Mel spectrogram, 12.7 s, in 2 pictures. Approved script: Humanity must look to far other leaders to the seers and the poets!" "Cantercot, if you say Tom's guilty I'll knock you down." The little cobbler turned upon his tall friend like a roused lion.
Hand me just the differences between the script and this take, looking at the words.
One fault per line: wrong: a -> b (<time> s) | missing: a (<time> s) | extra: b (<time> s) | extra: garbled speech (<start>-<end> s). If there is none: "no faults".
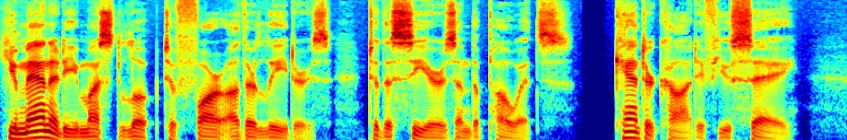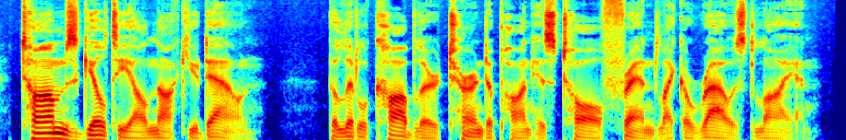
no faults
